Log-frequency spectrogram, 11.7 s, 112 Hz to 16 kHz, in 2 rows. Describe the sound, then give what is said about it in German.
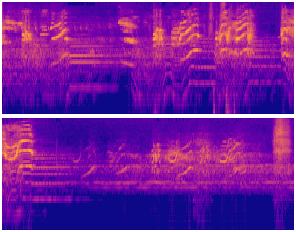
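Repeated wheezy, rising and falling 'kiwit' calls of a northern lapwing, several sharp bursts over the first half, then a softer stretch with faint chattering calls. No one talks. “Der äh, Kiebitz natürlich, der Vogel des Jahres. Ne? Ach, ist er der Vogel des Jahres? Ja, das heißt also für, für nächstes Jahr, 2024. Ah. Der ruft Kiwit.”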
